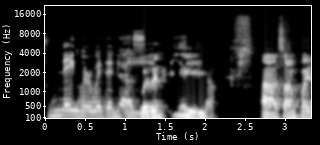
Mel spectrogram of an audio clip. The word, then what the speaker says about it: Nayler: people mispronouncing my name and yeah y'all still spell it wrong so it is Naylor with an E doesn't take nothing away from this interview except one thing it's nailer within us so I'm quite easy to find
